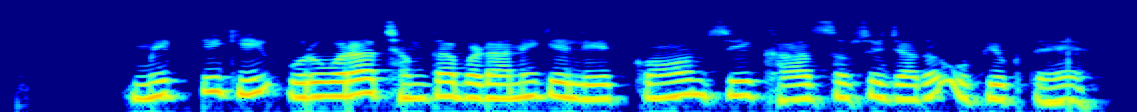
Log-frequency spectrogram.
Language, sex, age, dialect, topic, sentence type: Hindi, male, 25-30, Garhwali, agriculture, question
